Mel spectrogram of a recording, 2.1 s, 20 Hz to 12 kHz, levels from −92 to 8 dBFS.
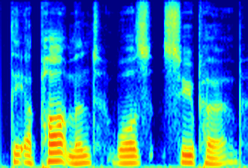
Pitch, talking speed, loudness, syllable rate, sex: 140 Hz, 115 wpm, -18 LUFS, 3.9 syllables/s, male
